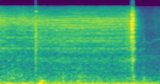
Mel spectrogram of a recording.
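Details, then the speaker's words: Dental air-water spray with high-volume suction: a steady hiss and suction noise as the dental dam area is rinsed to clear debris before dam removal. "okay turn on your hbe and just begin rinsing with the air water spray in that area or even just water is fine sometimes depending on the situation here's the water spray okay get the excess"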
